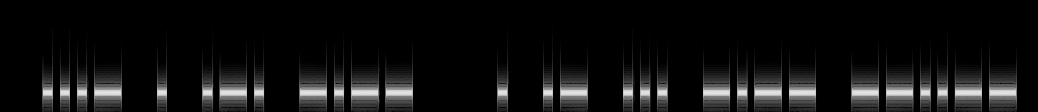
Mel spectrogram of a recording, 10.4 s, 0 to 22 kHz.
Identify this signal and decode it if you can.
Morse code, heard as a keyed tone, about 14 wpm, spaced as for 12 wpm, 700 Hz. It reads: VERY EASY,
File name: Morsekurs / Witze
